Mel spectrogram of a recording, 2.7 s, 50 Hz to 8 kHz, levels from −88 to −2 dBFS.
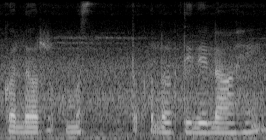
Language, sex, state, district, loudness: Marathi, female, Maharashtra, Sindhudurg, -30 LUFS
